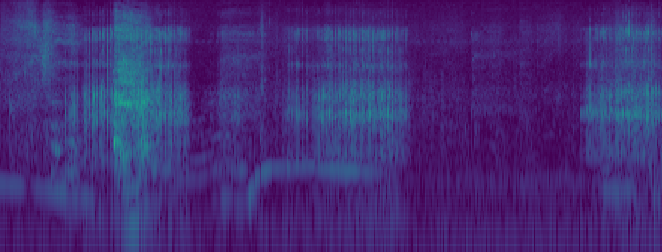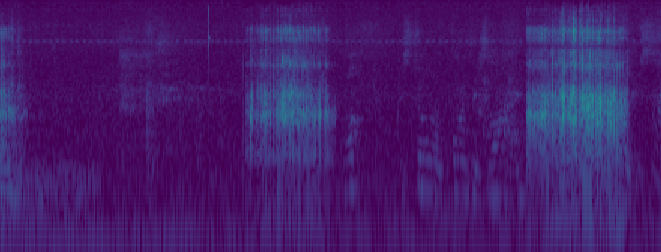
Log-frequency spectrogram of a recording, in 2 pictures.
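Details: Person snoring: about five loud, rough snores with each breath in over thirteen seconds, separated by quiet pauses, with a low steady room hum.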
